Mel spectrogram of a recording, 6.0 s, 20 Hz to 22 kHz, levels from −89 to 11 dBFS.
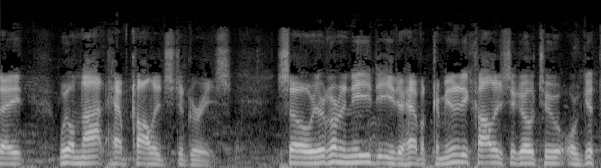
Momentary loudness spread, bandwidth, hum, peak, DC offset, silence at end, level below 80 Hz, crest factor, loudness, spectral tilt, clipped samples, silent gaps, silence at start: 9 LU; 11.5 kHz; none; -2 dBFS; under 0.1%; 0.05 s; -42 dBFS; 16 dB; -19 LUFS; -5 dB/octave; under 0.1%; none; 0 s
